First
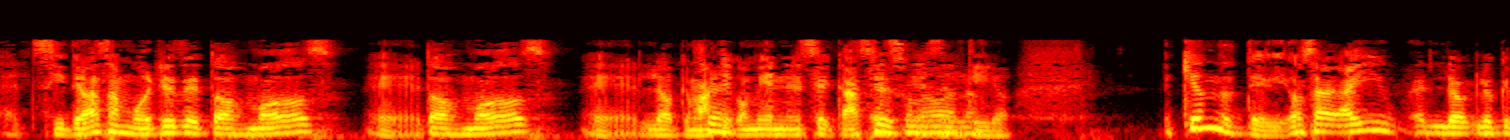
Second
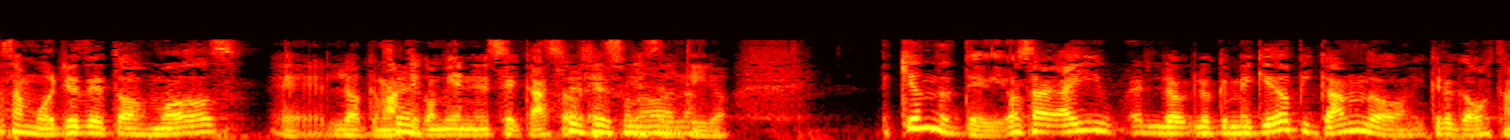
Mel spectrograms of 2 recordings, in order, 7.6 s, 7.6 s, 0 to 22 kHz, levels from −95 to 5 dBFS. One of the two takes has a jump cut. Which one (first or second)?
first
